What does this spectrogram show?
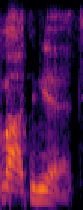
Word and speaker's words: Martignetti: So Martinetti is how you pronounce it in the U.S., but outside of the U.S. and Italy, it would be more Martinetti with the little bit of a pronunciation, and of course, using your Oh, yeah.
